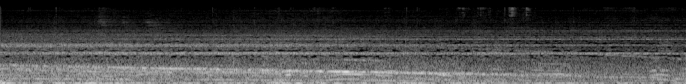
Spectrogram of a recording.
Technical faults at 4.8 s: transcoding between lossy codecs

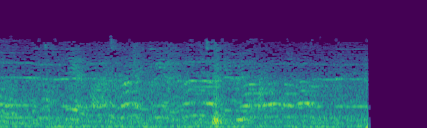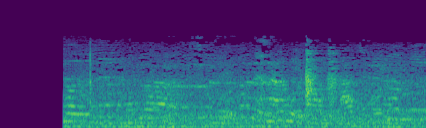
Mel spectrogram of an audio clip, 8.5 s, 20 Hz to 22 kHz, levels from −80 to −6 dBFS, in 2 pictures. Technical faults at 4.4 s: AAC compression; playback stall

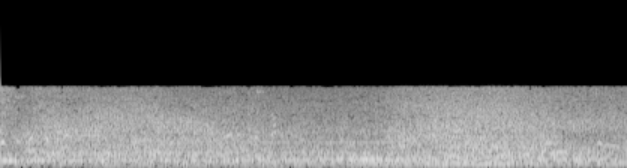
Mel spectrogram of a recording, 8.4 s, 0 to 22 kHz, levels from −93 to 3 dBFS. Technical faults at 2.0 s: Vorbis compression

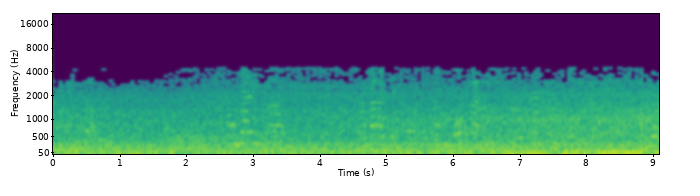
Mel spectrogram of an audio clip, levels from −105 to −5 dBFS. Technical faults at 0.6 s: MP3 compression

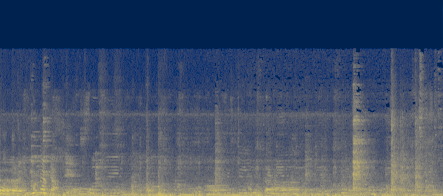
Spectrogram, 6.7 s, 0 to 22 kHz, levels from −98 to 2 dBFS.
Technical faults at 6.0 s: none

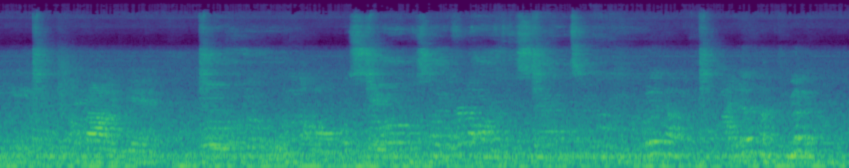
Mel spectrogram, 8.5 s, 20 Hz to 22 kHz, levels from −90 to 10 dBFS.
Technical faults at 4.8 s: none

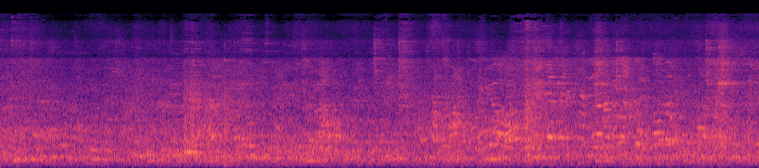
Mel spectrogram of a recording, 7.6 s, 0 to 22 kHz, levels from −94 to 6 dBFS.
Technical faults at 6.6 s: train of clicks

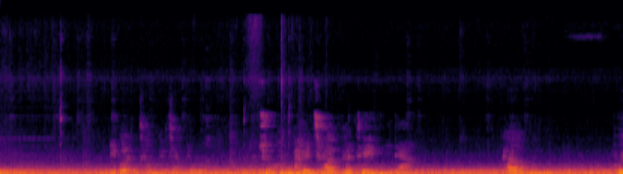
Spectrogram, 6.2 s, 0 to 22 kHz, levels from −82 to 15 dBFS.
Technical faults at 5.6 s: none

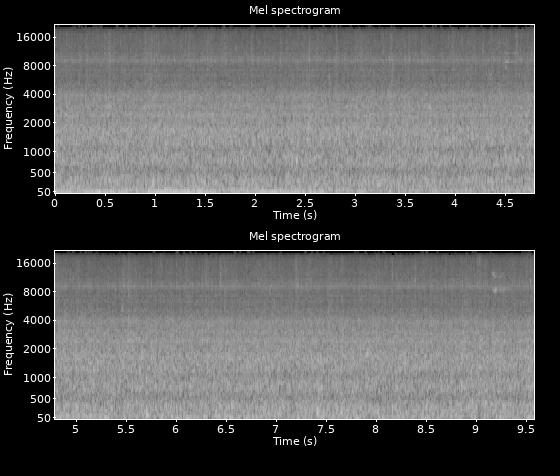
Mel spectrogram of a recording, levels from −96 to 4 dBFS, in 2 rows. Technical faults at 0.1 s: none

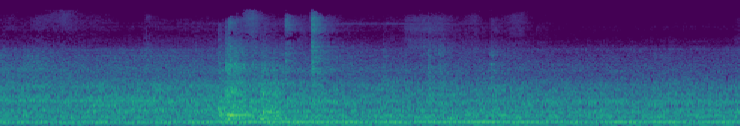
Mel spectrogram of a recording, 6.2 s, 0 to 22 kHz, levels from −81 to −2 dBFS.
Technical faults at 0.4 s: none

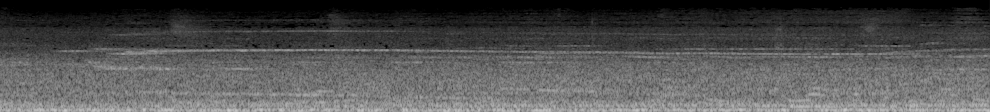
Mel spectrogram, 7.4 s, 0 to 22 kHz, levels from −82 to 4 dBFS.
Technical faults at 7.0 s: none

